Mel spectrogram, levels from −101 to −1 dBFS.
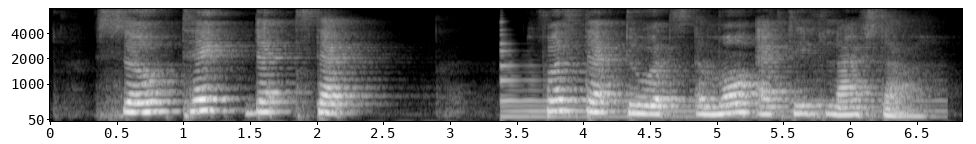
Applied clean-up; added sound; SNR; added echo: none; Organ; 16 dB; reverberation time 0.6 s.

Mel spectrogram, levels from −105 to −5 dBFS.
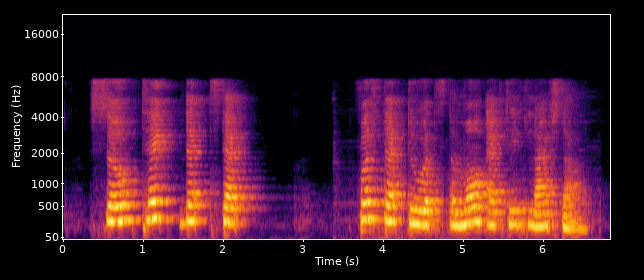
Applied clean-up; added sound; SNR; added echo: neural separator model SepFormer DNS4.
